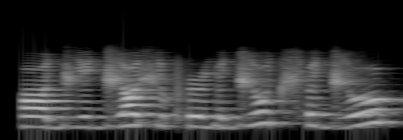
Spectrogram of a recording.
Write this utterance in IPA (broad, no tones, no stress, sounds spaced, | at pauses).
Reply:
ɒ d͡ʑ e d͡ʑ ɒ ɕ ə pʰ ə˞ j ə d͡ʑ o t͡ɕʰ ə d͡ʑ o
